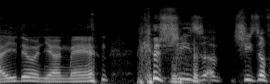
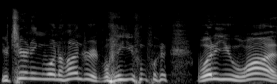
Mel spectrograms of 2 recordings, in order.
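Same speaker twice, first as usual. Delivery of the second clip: play-acted, high, overly jovial, too cheerful motherly voice; 8 semitones higher than usual. Retelling a mother's phone call to a great aunt: imitating mom, too jovial. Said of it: "I made my mom sound too jovial there".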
